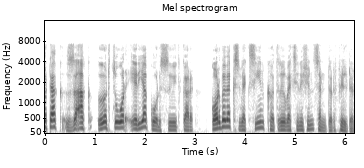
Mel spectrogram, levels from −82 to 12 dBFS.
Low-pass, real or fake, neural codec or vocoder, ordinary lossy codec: 7.2 kHz; real; none; MP3, 64 kbps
